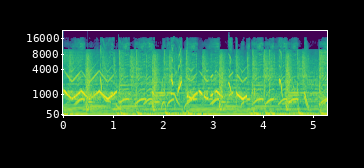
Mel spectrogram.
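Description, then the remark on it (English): Several emergency vehicle sirens wail at once, their rising and falling tones overlapping loudly and continuously over a low rumble of traffic, with no voices. “You hear the sirens?”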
